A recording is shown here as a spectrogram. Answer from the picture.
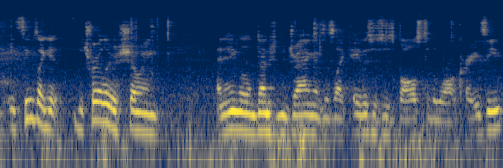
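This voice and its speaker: Lively intonation marks a man's medium-pitched, somewhat breathy voice with a dark, mellow tone. He speaks at a fairly quick pace. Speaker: gamer streaming gameplay with a friend. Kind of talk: casual chat. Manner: halting, stuttering.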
